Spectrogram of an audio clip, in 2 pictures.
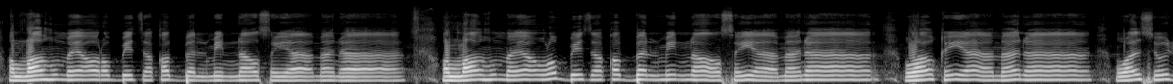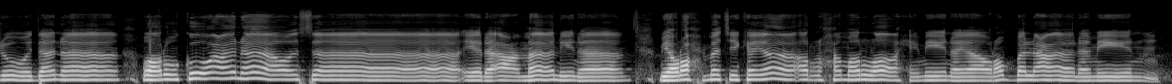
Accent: Morocco; اللهم يا رب احفظ بلدنا المغرب من الفتن

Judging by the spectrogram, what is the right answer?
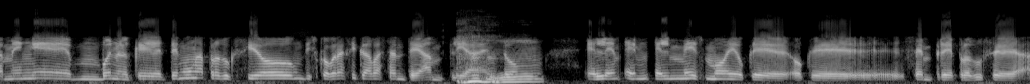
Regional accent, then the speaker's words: Galicia, Spain; do noso ser, e sobre todo do noso ser como galegos

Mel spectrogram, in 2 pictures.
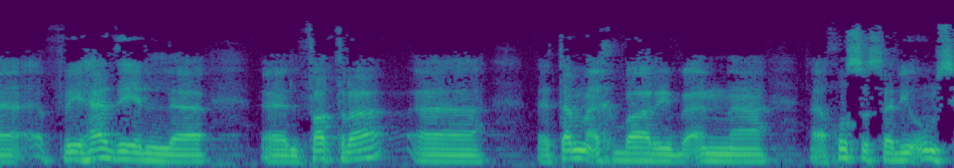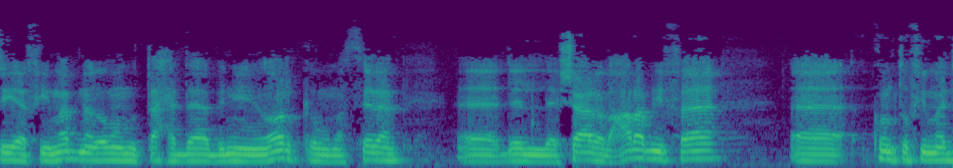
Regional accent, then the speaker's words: Cairo, Cairo Governorate, Egypt; also born or lived in United States; قصيدة عن حي الحلمية الذي تشرفت بأن كان مسقط رأسي وكان مرعى صباي

